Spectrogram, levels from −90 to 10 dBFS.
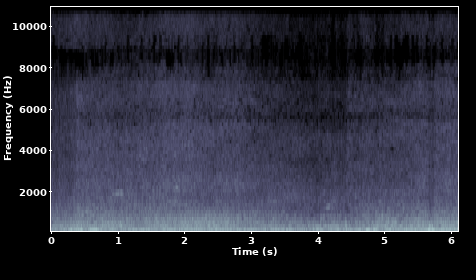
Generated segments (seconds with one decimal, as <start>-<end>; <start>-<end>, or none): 3.9-5.0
